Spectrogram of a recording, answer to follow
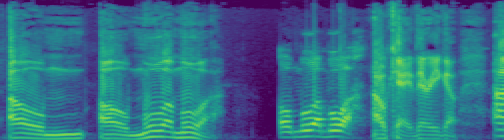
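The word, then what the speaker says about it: ʻOumuamua: I just been corrected on my pronunciation. Karen says it's Oumuamua.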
